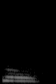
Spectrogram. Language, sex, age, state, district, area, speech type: Gujarati, female, 30-45, Gujarat, Kheda, rural, conversation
